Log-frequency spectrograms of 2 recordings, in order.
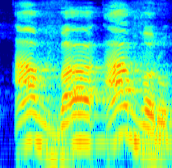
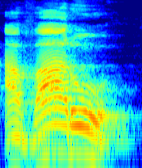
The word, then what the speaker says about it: avaro: álbum por exemplo né Então ávaros pessoal ávaros áv não pessoal não é áv É avaro então ele quer a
